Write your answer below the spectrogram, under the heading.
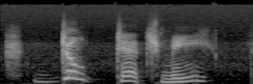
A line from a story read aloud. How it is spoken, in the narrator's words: he said fiercely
